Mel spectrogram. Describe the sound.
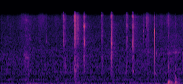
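Faint typing on a keyboard by an office worker. A few soft, irregular key clicks are spread out, with a heavier low thump near the end, and no talk.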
